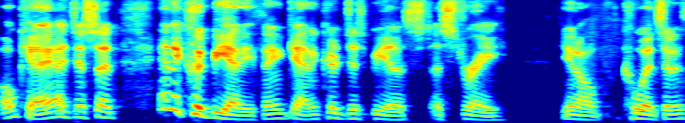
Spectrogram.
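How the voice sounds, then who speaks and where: In a very clean recording with nothing audible behind him, a man talks at a fairly brisk speed. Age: 60s. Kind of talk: casual interview chat. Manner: halting, many false starts and repetitions.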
